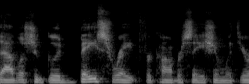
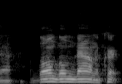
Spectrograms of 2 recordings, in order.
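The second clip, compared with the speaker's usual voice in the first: put-on Southern Florida accent; 3 dB louder than usual. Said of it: "people have an accent".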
